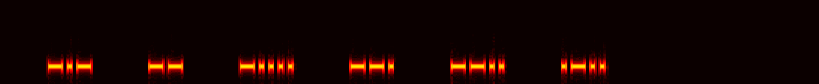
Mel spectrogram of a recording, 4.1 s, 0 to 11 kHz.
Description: Morse code, heard as a keyed tone, about 53 wpm, spaced as for 24 wpm, 700 Hz. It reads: KM6GZL
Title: USA Call Signs - 6 Characters - 4x Character Spacing - 50wpm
